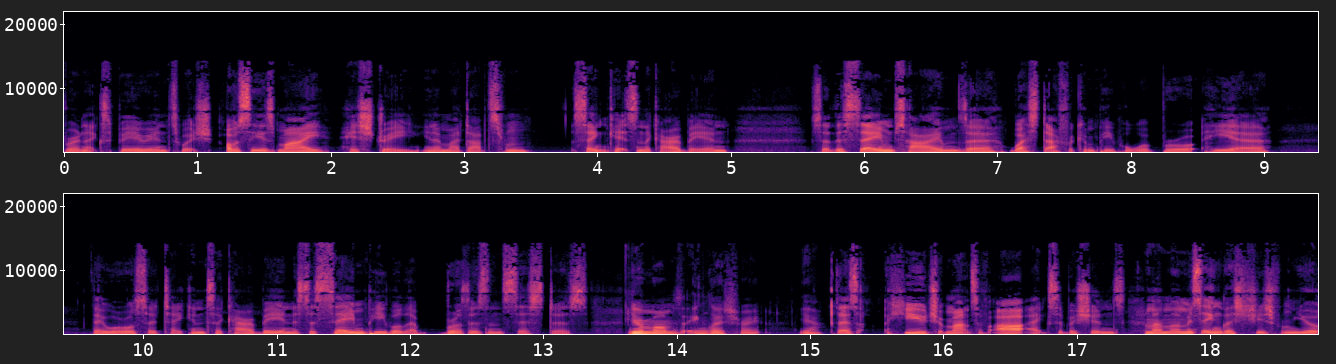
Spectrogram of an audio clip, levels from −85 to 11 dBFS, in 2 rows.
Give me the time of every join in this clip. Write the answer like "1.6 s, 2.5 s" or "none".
13.6 s, 15.2 s, 17.5 s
